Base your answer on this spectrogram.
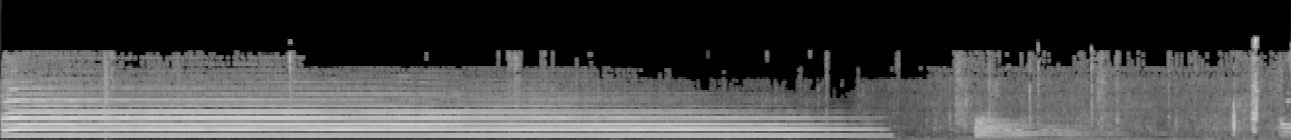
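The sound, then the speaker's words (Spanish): A shrill cornet sounds one long, steady, piercing note for several seconds, loud, calling to prayer, silence and recollection at the hour recalling the death of Jesus, before it breaks off into a low rumble of outdoor crowd noise. “A esa hora en punto, un agudo cornetín llama a la oración, al silencio y al recogimiento, mientras que a lo lejos se deja escuchar, aprovechando un antiguo privilegio, la campana de la parroquia de San Cecilio.”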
